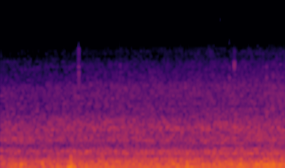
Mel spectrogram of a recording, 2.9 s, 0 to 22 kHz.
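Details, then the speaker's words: Late-1960s Eskimo 3-speed box fan on low speed at 120 V, drawing 1.6 A: a soft, steady low rumble and airy whoosh, with the knob rattling and the badge buzzing. Otherwise it runs normally. "So here is low speed. Hear that knob rattling. This is a very nice low speed."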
